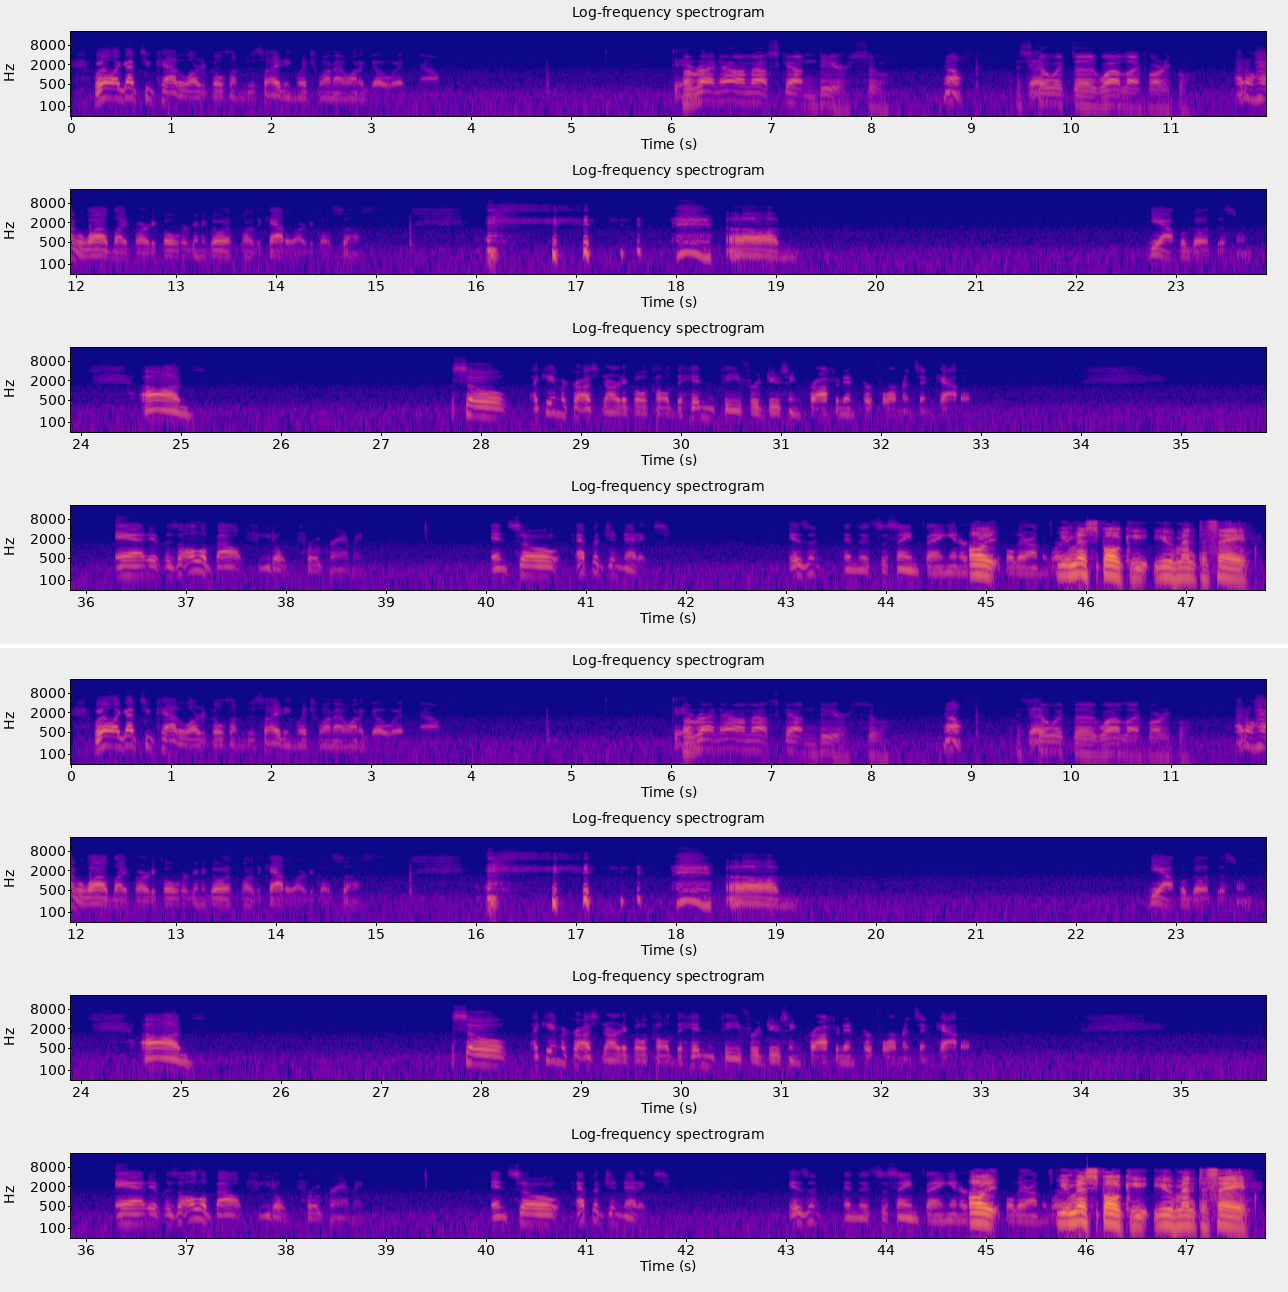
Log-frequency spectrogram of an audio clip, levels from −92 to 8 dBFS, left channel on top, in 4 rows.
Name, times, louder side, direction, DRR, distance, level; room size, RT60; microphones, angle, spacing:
voice 1, 0.0-3.7 6.0-6.3 8.7-8.9 9.6-9.7 11.6-14.8 15.5-15.8 16.1-17.2 18.0-19.2 22.7-23.7 24.1-25.1 27.7-32.9 34.1-34.6 36.3-38.8 40.1-41.8 43.0-45.9, equal, 5° right, 2.0 m, -44 dB
voice 2, 6.1-8.2 9.4-11.2, left 3 dB, 65° left, 3.3 m, -45 dB
voice 3, 45.7-47.6, right 4 dB, 40° right, 0.4 m, -27 dB
head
